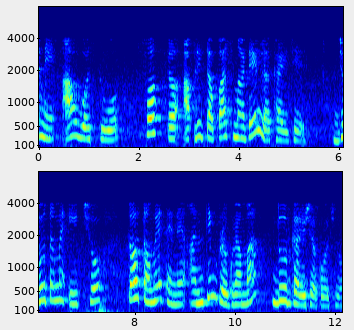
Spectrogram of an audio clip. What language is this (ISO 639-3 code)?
guj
